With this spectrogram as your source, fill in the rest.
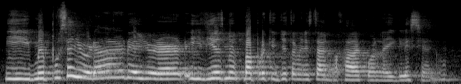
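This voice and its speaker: High-voiced woman telling her testimony. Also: fast talker, a little mellow. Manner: frequent questioning tag "¿no?" after phrases. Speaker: guest sharing her testimony. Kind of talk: personal faith testimony in a podcast conversation. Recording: echoey room with long reverb.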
